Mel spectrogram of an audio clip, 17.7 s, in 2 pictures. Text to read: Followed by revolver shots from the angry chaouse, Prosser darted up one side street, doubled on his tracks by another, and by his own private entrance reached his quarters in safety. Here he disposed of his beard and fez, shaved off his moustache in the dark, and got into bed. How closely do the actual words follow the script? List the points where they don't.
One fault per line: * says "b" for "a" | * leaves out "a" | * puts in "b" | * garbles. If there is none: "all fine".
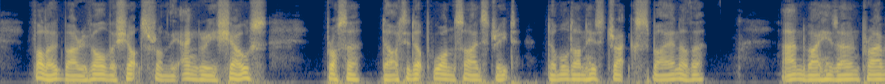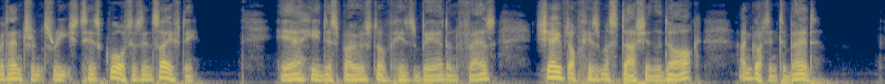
all fine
